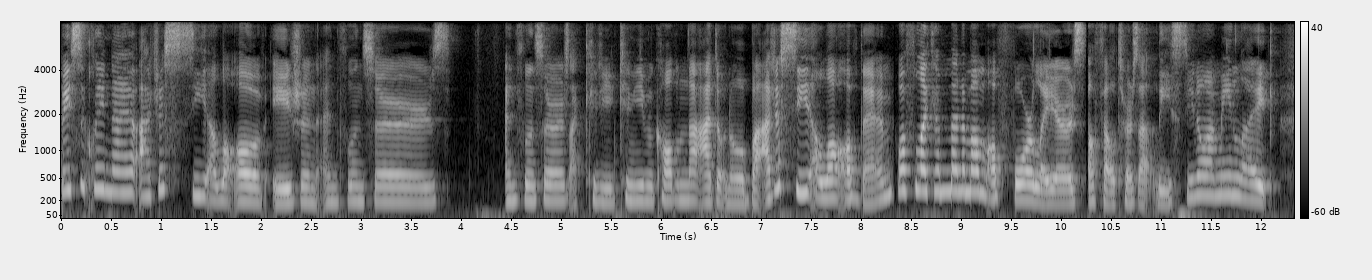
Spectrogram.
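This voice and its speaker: A woman speaks at medium pitch and a fairly quick pace, her pitch swinging very widely. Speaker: YouTuber. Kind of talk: casual vlog commentary. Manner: animated.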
